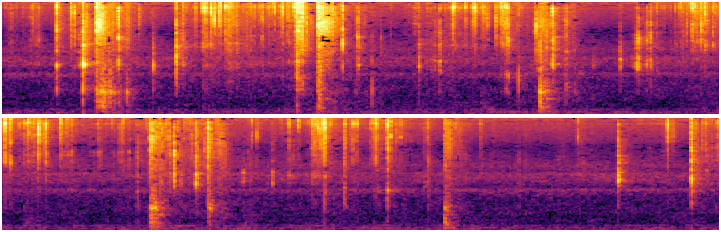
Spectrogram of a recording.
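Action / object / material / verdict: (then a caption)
scrape / coated soap bar scraped with a razor blade / soap / none. A blue soap bar with a maroon painted coating, held in the hand, is shaved and scraped across its surface with a razor blade. Quiet, crisp scraping strokes come in short bright bursts with a crinkly, papery texture. Each stroke dies away almost at once.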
